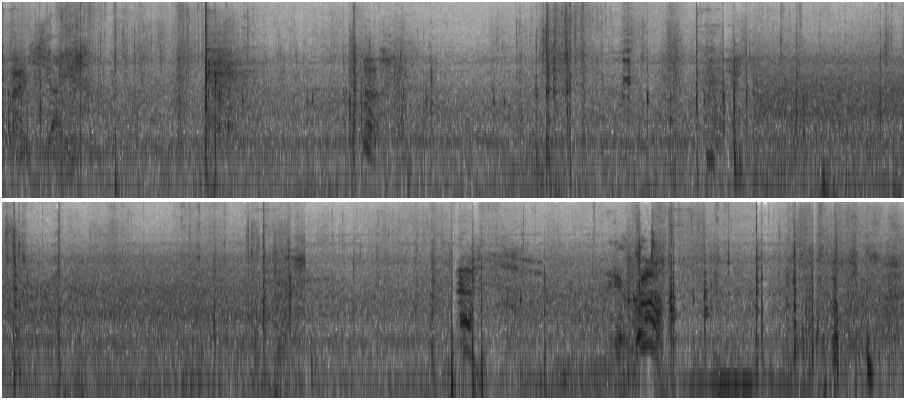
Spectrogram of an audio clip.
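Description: Axe chopping and splitting wooden logs: sharp single strikes about every couple of seconds over a steady hiss.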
